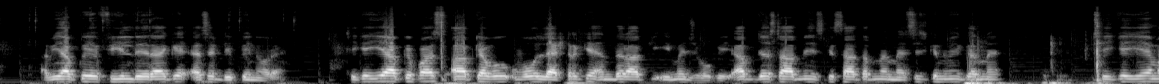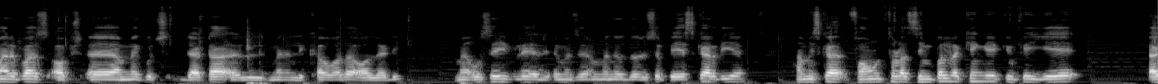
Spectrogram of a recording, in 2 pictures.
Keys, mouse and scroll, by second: 10.3 click, 10.9 ctrl+a, 12.3 click, 13.3 click, 14.2 t, 15.1-16.1 drag, 20.5 click.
